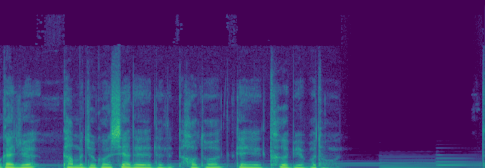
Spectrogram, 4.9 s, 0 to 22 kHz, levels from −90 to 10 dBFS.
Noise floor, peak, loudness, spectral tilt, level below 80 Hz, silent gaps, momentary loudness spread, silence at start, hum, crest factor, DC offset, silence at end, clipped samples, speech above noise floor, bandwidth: -47 dBFS; -2 dBFS; -19 LUFS; -6 dB/octave; -42 dBFS; none; 10 LU; 0 s; none; 18 dB; under 0.1%; 0.3 s; under 0.1%; 30 dB; 12 kHz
